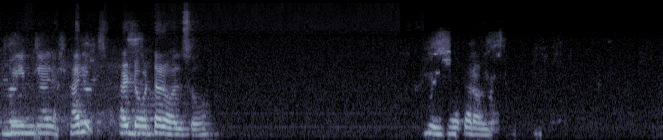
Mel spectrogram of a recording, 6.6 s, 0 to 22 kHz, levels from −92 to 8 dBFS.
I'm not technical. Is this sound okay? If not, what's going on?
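No. There are two related problems, both at the start and again near the end.

Other side's voice leaking through: from 0.0 to 1.45 s a second, quieter voice sits underneath the main talker, and it returns in two short scraps at 4.27 to 4.52 s and 4.84 to 5.04 s, fainter each time. The likely cause is that the talker's device plays the person on the other end through a loudspeaker, the microphone picks that up, and the echo-removal step lets some of it slip back into the call.

Speech suppressed in double talk: between 0.35 and 1.22 s the main voice dips noticeably, adding up to less than half a second. From 4.24 to 5.64 s the dips are much deeper, with parts of the voice nearly disappearing for about a second in total. This is likely the echo-removal step getting confused while both people talk at once and turning down the wanted voice along with the echo.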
